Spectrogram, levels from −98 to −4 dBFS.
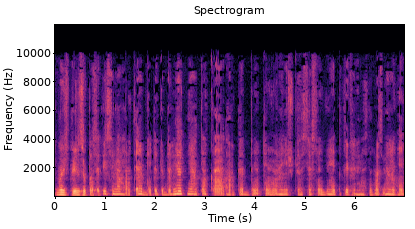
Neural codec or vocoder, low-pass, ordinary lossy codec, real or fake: autoencoder, 22.05 kHz, a latent of 192 numbers a frame, VITS, trained on one speaker; 9.9 kHz; AAC, 32 kbps; fake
